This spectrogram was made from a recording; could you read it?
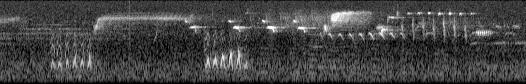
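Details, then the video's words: Northern Flicker (Colaptes auratus) near Cincinnati, Ohio, gives two short bursts of quick, rough, stuttering notes a second apart, over thin high whistles and twitters from other birds. "Northern Flicker"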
